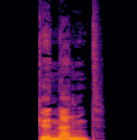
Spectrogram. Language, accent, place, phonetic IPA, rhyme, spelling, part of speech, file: German, Germany, Berlin, [ɡəˈnant], -ant, genannt, verb / adjective, De-genannt.ogg
- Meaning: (verb) past participle of nennen; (adjective) called, mentioned, named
